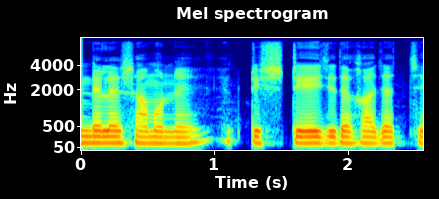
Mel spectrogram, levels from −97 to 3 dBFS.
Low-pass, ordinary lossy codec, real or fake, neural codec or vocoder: 7.2 kHz; none; real; none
